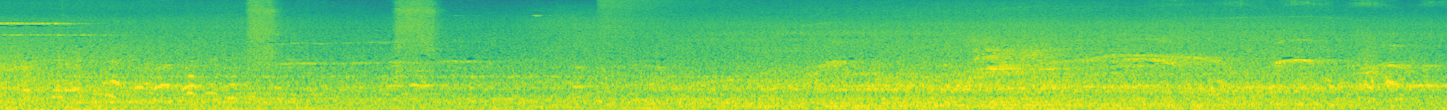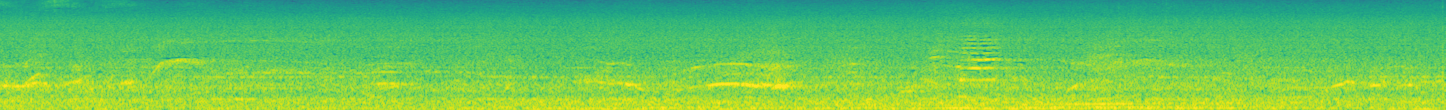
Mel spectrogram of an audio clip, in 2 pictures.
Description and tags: Ambiance in the streets of Copenhagen, near the Tivoli Park. You can hear people screaming at the attractions
ambiance, city, field-recording, streetnoise, summer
